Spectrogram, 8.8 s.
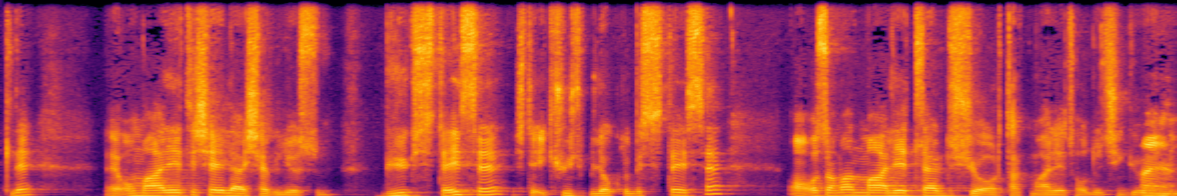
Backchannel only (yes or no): no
